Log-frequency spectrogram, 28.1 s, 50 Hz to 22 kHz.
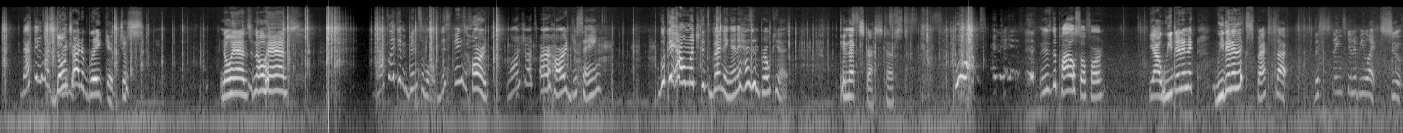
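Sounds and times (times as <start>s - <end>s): plastic clicks and creaks: 0.0s - 1.4s, 2.2s - 4.5s, 5.6s - 19.8s
child exclaiming: 0.4s - 2.8s, 4.4s - 6.0s, 7.5s - 12.1s, 13.2s - 15.8s, 19.0s - 22.0s, 23.0s - 28.0s
plastic toy blaster cracking: 0.9s - 1.2s, 5.6s - 9.2s, 18.5s - 19.7s.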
